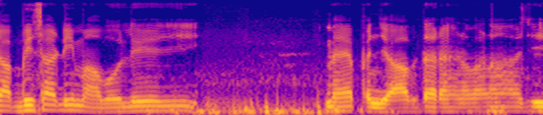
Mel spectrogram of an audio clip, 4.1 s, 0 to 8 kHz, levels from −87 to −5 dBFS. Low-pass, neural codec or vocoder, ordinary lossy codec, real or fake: 7.2 kHz; none; none; real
